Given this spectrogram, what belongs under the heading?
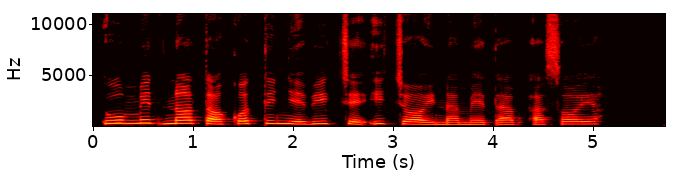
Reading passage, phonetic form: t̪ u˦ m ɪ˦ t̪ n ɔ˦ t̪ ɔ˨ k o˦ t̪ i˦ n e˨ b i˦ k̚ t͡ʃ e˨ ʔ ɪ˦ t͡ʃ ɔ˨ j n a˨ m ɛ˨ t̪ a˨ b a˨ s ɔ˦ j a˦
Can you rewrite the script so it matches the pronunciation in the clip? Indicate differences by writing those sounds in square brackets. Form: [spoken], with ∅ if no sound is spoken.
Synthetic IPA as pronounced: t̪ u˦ m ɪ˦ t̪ n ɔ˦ t̪ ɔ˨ k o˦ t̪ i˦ [ɲ] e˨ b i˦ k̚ t͡ʃ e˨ ʔ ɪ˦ t͡ʃ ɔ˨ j n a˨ m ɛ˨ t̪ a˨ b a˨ s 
